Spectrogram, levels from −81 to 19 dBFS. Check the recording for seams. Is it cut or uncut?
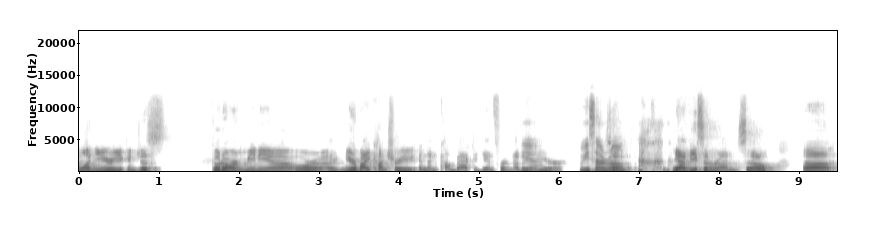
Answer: cut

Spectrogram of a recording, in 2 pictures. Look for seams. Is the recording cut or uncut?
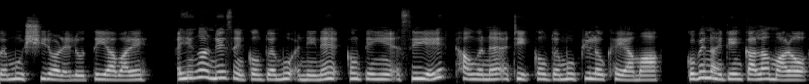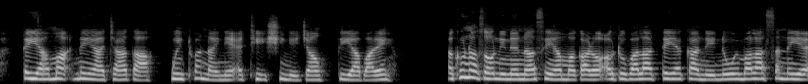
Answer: uncut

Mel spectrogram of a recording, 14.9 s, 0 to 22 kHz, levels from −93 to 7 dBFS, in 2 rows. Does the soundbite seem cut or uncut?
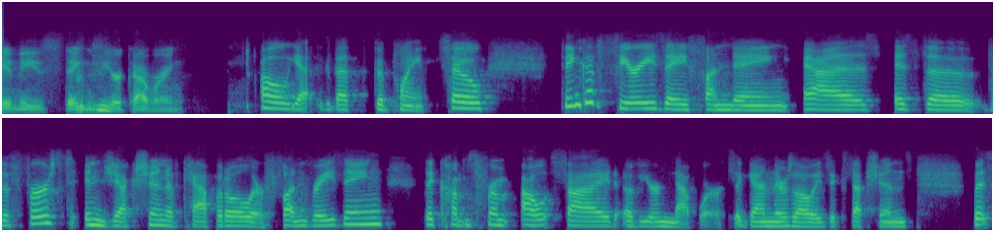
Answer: cut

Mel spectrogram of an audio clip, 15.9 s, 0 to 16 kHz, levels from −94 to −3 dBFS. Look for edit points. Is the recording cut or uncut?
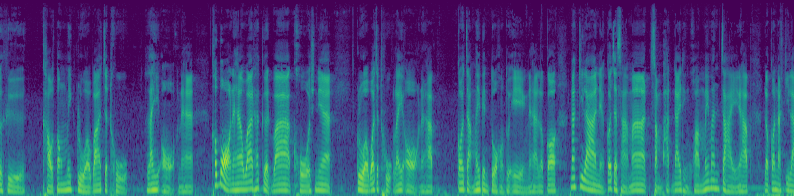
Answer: uncut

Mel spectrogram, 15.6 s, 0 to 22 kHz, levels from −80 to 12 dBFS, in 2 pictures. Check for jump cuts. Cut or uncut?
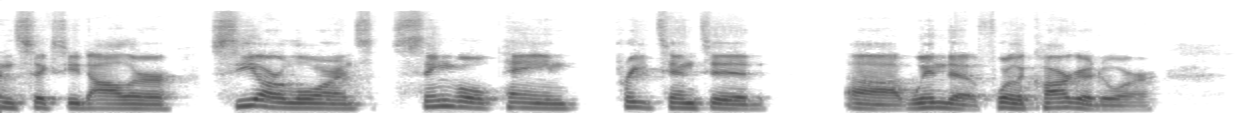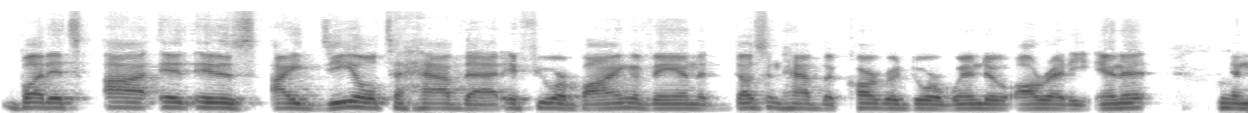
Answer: uncut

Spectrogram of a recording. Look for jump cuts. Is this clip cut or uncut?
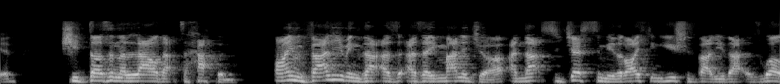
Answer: cut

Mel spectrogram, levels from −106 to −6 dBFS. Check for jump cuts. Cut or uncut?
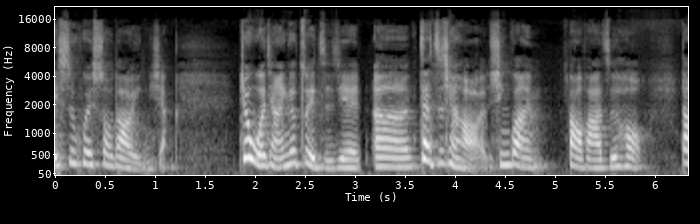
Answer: cut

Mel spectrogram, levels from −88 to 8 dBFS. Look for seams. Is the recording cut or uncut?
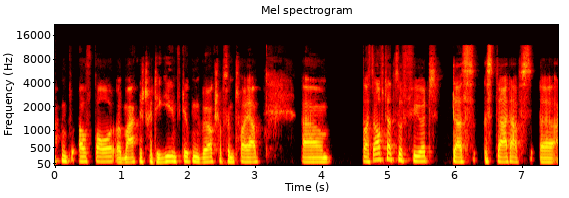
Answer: uncut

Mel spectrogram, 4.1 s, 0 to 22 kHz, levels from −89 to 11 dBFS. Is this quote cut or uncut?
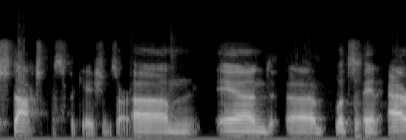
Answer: cut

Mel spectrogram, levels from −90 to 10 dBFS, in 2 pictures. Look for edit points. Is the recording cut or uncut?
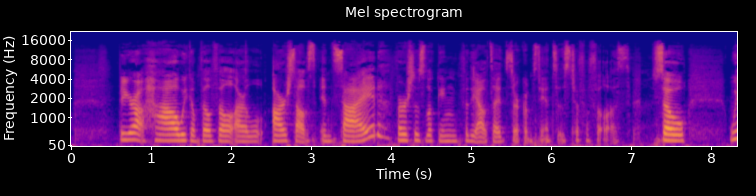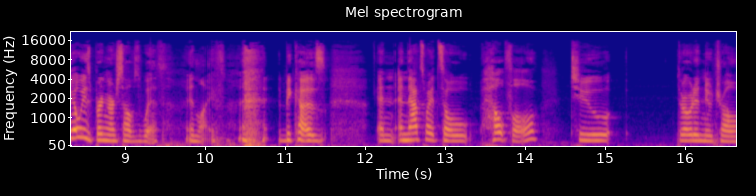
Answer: cut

